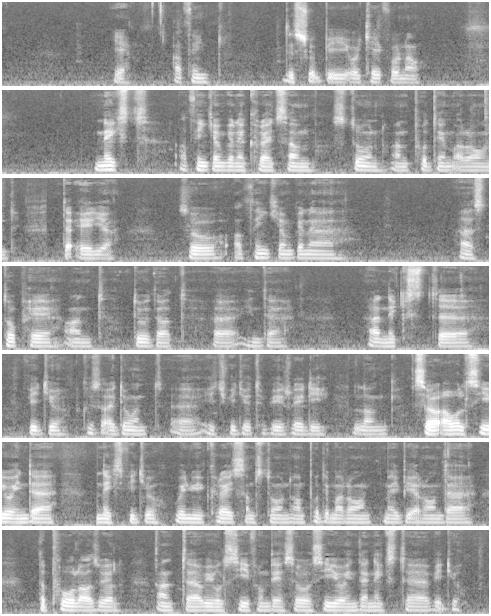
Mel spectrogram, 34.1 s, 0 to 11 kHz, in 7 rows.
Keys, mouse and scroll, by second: 0.4-3.5 middle drag, 4.7-5.3 scroll down 2, 5.3-5.6 middle drag, 5.6 scroll up 1, 5.8-8.8 middle drag, 10.1-13.4 shift+middle drag, 16.3 click, 17.1 middle click, 17.7 scroll down 2, 19.3-20.6 shift+middle drag, 20.6 click, 21.7-23.5 middle drag.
